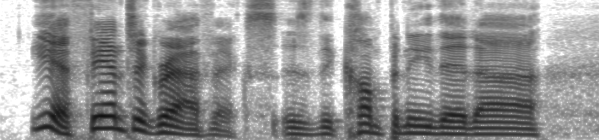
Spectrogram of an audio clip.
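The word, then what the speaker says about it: Fantagraphics: this is from the ariz original uh what is it fanta graphics i want to make sure i pronounce this right yeah phantom graphics is the company that uh that um originally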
